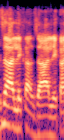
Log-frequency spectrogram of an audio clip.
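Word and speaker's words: ذٰلِكَ: zalika is pronounced as zalika. देखिए इसको पढ़ते हैं zalika लेकिन ऐसे लिखा जाता है क्योंकि सहाबा ने ऐसे लिखा, ज़ालिका ऐसे लिखा था.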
